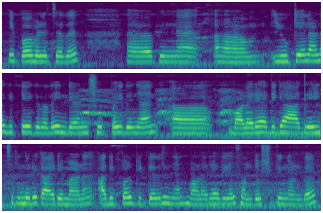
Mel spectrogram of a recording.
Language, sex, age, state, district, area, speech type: Malayalam, female, 18-30, Kerala, Kollam, rural, spontaneous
